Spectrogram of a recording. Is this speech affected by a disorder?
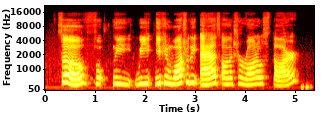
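Yes: Down syndrome; visible disability; high functioning per host.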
